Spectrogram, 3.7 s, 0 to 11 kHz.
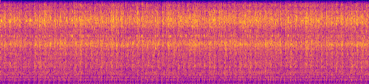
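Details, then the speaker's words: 1973 Gravely C8 with a donor engine just installed, running: an uneven, stumbling single-cylinder beat with occasional backfire pops. The misfire was suspected to be the spark plug; a wrong plug had been fitted, and replacing it cleared the backfiring. "it has a misfire it's very possible it could be the spark plug and that's what i'm hoping it is you hear it start backfiring a little bit here and there"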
